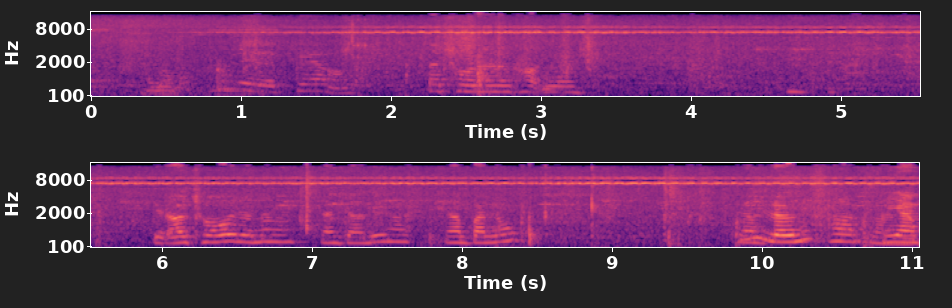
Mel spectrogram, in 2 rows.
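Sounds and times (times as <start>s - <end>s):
high-pitched insect trill: 0.9s - 11.0s.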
